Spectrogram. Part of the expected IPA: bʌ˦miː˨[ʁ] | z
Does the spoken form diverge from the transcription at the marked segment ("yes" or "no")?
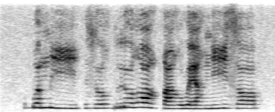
yes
